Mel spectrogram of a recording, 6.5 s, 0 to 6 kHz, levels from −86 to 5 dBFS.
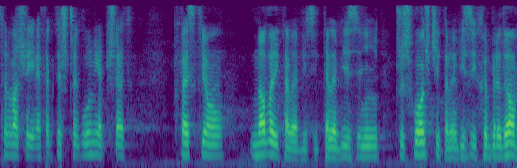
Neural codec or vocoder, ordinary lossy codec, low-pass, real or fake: codec, 16 kHz in and 24 kHz out, 1.1 kbps, FireRedTTS-2 codec; MP3, 48 kbps; 5.4 kHz; fake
